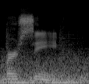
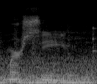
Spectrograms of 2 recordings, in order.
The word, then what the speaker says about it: Mersin: It's pronounced Mersin. Thanks, Widget Warrior. It's pronounced Mersin.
